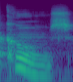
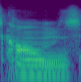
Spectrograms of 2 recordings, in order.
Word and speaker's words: Combs: Is it Combs or Coombs? It's Combs. It's spelled Combs.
